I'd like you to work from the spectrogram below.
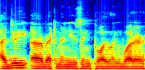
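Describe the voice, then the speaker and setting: The pace stays moderate. It is a man who speaks. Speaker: tea seller and taster. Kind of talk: tasting talk and tutorial. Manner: halting, many fillers.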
